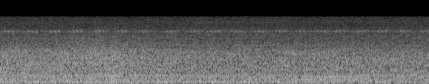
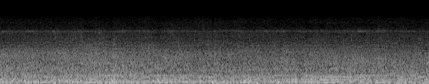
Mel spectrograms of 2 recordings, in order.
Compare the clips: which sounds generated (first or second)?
second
